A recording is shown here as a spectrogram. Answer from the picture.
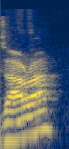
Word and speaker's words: Zahra: the show with uh am i pronouncing it right zara yep and you're here but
